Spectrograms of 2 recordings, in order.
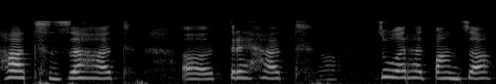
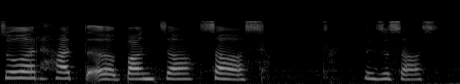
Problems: background conversations at intervals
